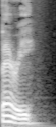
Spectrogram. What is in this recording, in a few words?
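"berry", British English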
